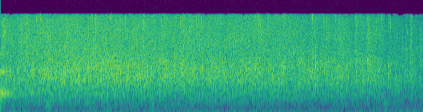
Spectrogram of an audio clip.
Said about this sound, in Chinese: 奇怪，讲什么你们都拍手。怎么那么高兴啊？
